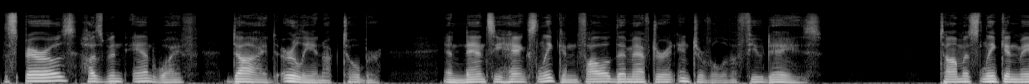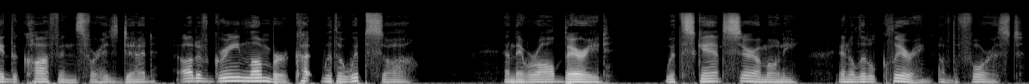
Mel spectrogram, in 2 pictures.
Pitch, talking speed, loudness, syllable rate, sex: 115 Hz, 155 wpm, -20 LUFS, 4.7 syllables/s, male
